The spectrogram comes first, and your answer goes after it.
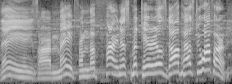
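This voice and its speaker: A woman playing a brash toy commercial pitch person in a parody radio ad, with exaggerated salesy enthusiasm. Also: animated, takes it slowly, sharp tone, faint music behind, exaggerated voice. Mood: hyped, selling.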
